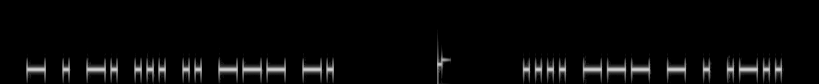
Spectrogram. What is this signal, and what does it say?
Morse code, heard as a keyed tone, about 20 wpm, 700 Hz. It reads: TENSION HOTEL
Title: Sentences from Top 1600 Words - New Word Drill Alt - 20wpm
